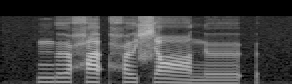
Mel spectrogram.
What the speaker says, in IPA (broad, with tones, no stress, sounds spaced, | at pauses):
ŋ ɵː˦ ħ a˦ ʔ ħ ɵ˦ ɕ ɑː˦˨ n ɵː˨ ʔ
